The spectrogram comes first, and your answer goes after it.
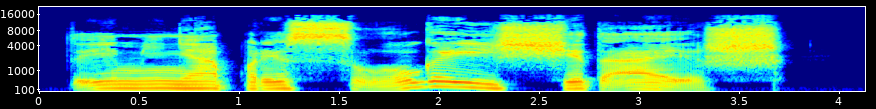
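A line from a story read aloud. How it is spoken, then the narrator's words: Hissing. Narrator (Russian): прошипел он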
